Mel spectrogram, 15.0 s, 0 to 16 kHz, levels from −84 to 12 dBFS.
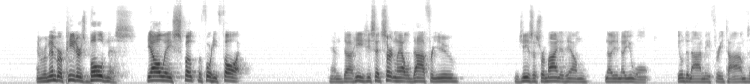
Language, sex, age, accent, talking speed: English, male, 50-69, American, 140 wpm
